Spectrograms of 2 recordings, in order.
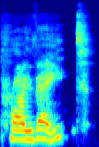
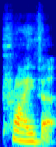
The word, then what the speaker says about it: private: the list of them one of the most common that people um often pronounce incorrectly is private okay it's not private it's private and therefore privately as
